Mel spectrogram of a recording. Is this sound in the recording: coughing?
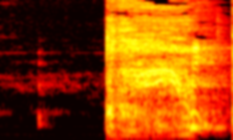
yes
